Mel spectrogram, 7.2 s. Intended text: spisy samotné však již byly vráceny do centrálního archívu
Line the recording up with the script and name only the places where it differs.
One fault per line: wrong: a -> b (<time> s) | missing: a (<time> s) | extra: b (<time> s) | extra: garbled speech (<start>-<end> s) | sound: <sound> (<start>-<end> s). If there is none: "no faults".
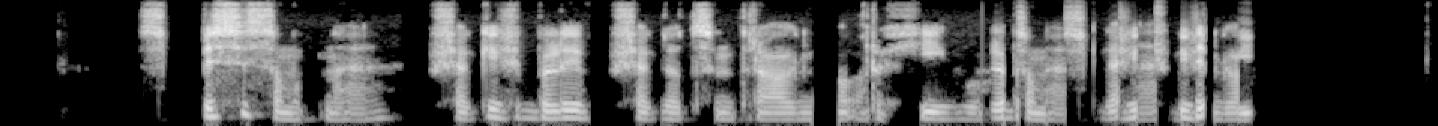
wrong: vráceny -> však (3.0 s)
sound: dropout (4.1-4.2 s)
extra: garbled speech (4.9-6.3 s)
